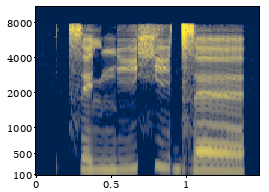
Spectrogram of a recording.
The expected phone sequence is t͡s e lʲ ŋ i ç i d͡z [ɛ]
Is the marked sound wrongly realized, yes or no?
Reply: no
